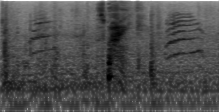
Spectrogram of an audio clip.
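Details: A male Maine Coon cat gives two drawn-out, wavering meows, asking to be fed.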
